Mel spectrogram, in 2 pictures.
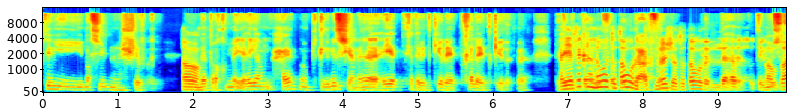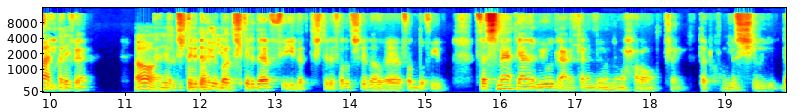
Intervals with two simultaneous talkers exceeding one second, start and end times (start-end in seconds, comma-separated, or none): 6.9-10.3, 11.4-12.6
